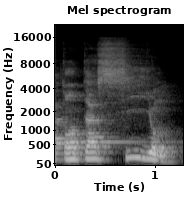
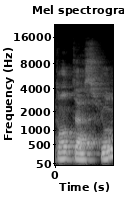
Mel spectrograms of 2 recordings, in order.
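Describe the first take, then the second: First: The ending is split into two syllables. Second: The ending is said as one syllable. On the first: The line needs an extra syllable to reach twelve. "de découper cette syllabe en deux" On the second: This is how the word is normally said. "normalement on dirait"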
